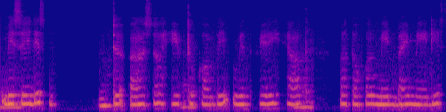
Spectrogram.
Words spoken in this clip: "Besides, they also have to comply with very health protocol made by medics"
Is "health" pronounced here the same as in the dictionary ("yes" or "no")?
no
